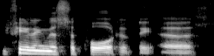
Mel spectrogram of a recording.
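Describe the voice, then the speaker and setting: A man leading a guided meditation as a teacher, giving gentle, measured instructions in short phrases with pauses. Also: low voice, animated, no echo.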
